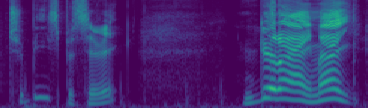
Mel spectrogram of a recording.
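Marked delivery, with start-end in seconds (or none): 1.6-2.4 higher, louder hammed-up Queensland Aussie; loud, high broad Australian accent. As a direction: ham up a broad Australian twang. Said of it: "I can do Australian, Queensland".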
